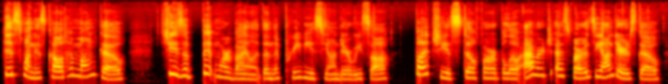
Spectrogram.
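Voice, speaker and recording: A woman's voice: fairly high pitch, animated, moderate pace, no room sound, close to an everyday voice. A woman playing a polite, businesslike shop clerk in a scripted ASMR roleplay, with formal sales patter and dry understatement. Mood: matter-of-fact. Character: polite, businesslike female shop clerk selling dangerous yandere girls.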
